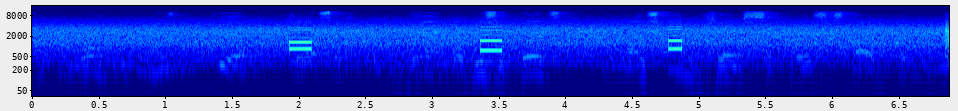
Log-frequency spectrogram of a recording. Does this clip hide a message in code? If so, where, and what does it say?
Yes: DTMF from 1.9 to 4.9 s, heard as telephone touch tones, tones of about 140 ms, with radio hiss and a squelch burst at the end. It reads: 8 6 9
